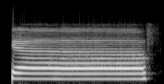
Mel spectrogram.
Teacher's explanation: یہ والا جو کاف ہے نا، کاف کتاب والا کاف یا کاف ڈنڈے والا جو کاف ہے، یہ باریک پڑھا جاتا ہے، ٹھیک ہے، اس کو ہم باریک پڑھیں گے۔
